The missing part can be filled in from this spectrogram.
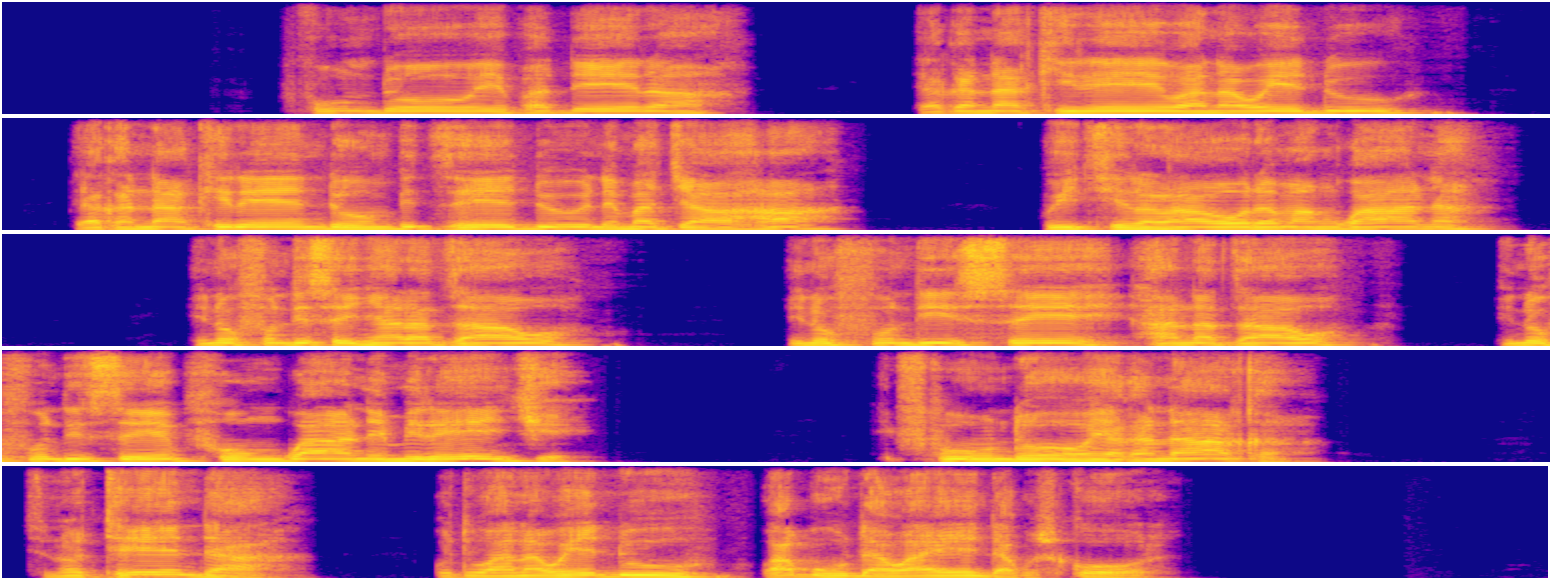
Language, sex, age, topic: Ndau, female, 25-35, education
